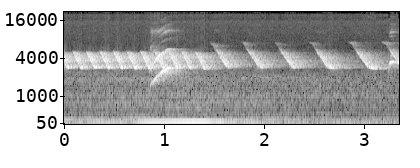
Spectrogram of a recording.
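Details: Canary singing a fast roll of high buzzy notes, then a rising whistle and a steady run of descending slurred notes repeated several times a second, over a low background hum.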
